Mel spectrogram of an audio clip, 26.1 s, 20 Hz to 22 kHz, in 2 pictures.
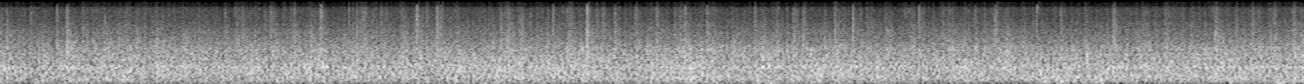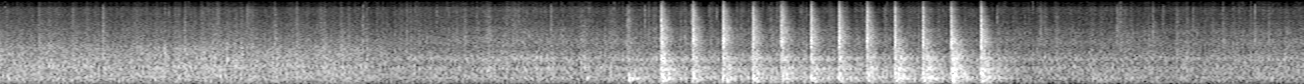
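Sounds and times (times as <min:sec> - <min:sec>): heavy rain: 0:00.0 - 0:26.0
hammer blows: 0:19.3 - 0:23.2.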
